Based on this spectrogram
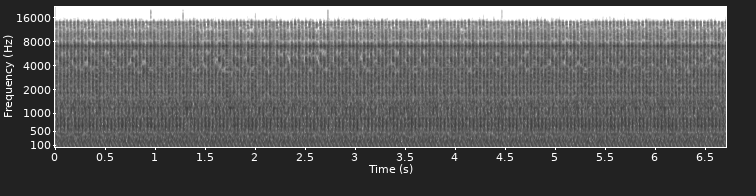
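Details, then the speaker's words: Knock on a 2012 Nissan Qashqai 1.5 diesel that began suddenly on a morning start: a hard, even knock at about three and a half per second at idle, the same all over the engine and at every injector by stethoscope; camshaft timing jumped from a sheared pulley key. "после того как мы прослушали двигатель звук какой-то был непонятный равномерный по всему двигателю по всем форсункам так скажем"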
